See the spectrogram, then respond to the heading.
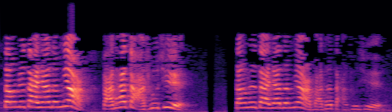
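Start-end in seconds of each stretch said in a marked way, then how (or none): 0.0-2.3 raised, forceful telling; 大声强调; emphatic loud. Shown as a demonstration. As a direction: hammer the point home, 当着大家的面儿 ringing out. Repeats the instruction, loudly.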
